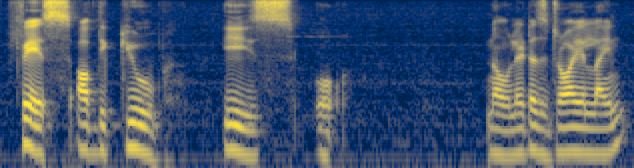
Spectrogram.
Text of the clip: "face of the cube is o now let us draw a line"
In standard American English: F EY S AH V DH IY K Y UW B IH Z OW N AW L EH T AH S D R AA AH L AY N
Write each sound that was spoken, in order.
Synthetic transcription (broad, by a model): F EY S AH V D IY K Y UW B IH Z OW N AW L EH T AH S D R AA AH L AY N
